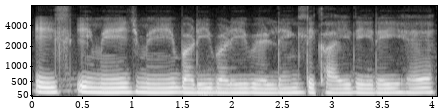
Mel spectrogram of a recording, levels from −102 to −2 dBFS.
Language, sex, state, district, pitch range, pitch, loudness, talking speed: Hindi, male, Rajasthan, Jaipur, 135-145 Hz, 140 Hz, -14 LUFS, 135 wpm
